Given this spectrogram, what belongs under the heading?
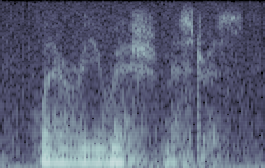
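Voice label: mistress, Male voice, "Whatever you wish, Mistress."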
